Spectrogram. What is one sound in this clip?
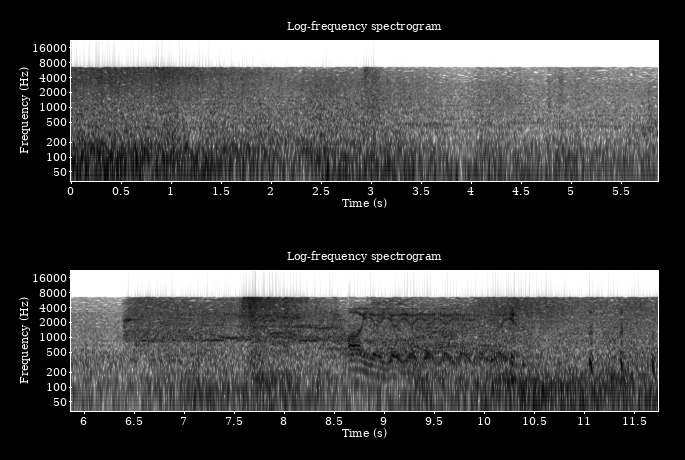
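A burst of fire roars.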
